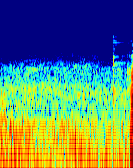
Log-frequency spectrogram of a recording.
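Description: Quiet, steady outdoor background noise, mostly low in pitch, with no distinct event.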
